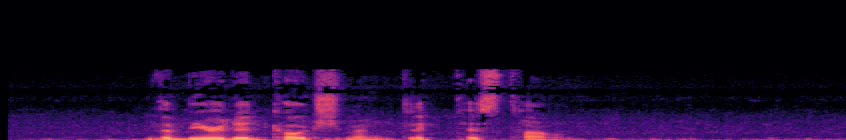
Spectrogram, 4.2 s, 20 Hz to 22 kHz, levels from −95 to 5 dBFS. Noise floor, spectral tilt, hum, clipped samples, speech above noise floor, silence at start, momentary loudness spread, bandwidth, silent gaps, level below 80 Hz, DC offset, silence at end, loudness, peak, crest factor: -54 dBFS; -6.5 dB/octave; none; under 0.1%; 33 dB; 0.7 s; 12 LU; 11.5 kHz; none; -44 dBFS; under 0.1%; 1.15 s; -22 LUFS; -4 dBFS; 20 dB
